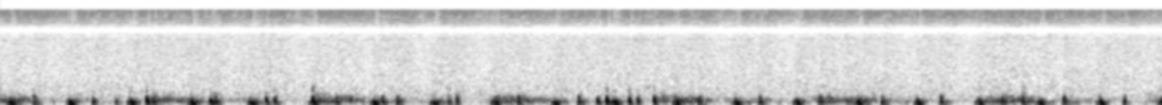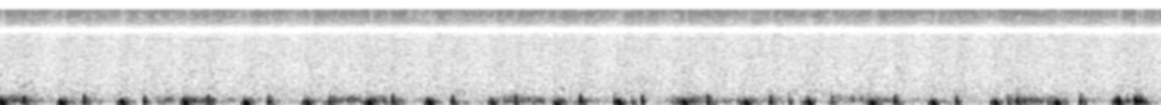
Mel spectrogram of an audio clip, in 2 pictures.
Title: Soft Pounding Heartbeat Sound ❤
